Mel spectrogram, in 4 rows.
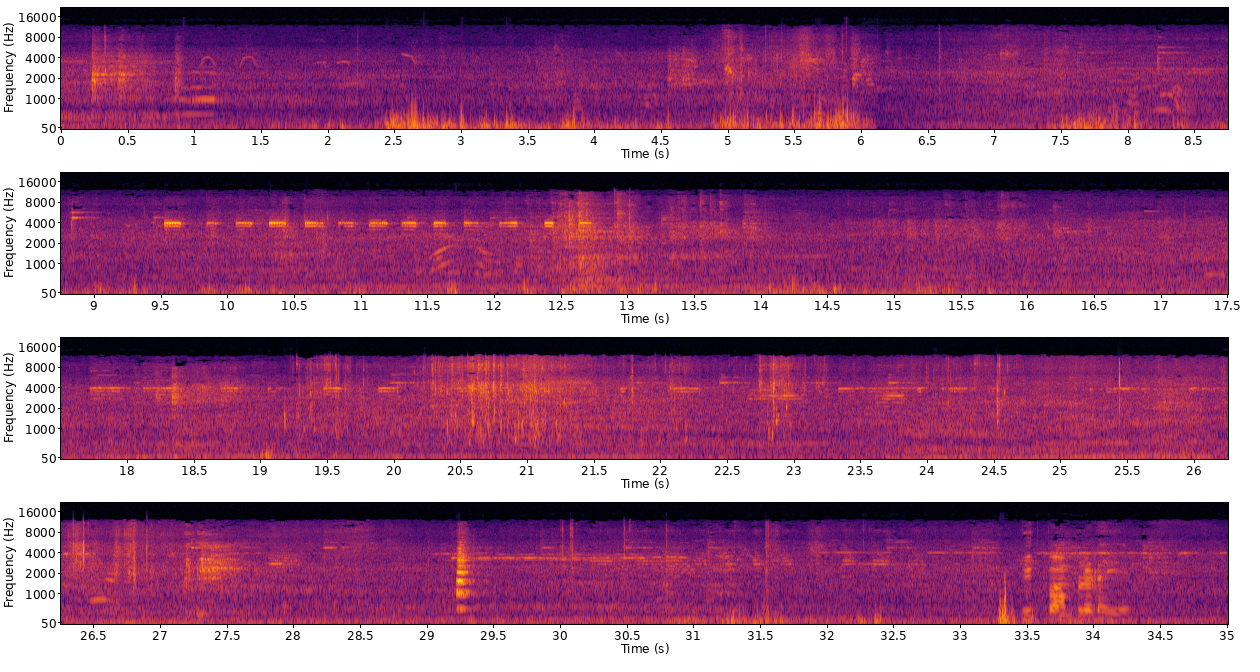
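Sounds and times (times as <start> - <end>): fish splashing in water: 19.2 - 25.2.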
